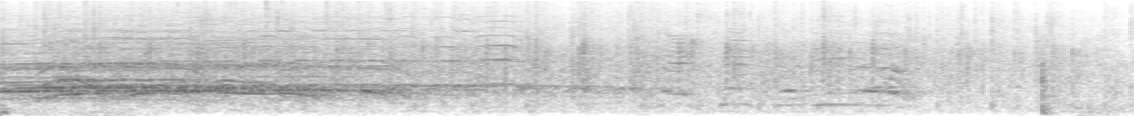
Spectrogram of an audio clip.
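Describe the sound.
A crowd claps steadily, a dense patter of many hands, with cheering voices over it at first; the applause gradually thins out and grows softer toward the end.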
